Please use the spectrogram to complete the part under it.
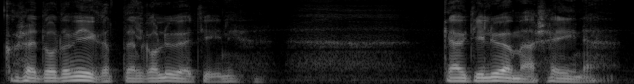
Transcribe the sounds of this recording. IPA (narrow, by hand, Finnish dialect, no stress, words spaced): ko se tuotɑ ʋiːkɑtːeːl ko lyøtʲiː ni kæytʲiː lyømæˑs heinæː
